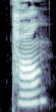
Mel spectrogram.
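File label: "pang", Mandarin Chinese, second tone; pinyin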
